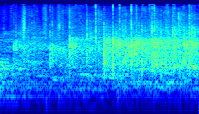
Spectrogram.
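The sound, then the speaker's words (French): A crowd of parents applauding, steady dense clapping that swells louder about halfway through and carries on without a break, with faint voices mixed in. “Évidemment, c'est les parents qui applaudissent.”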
